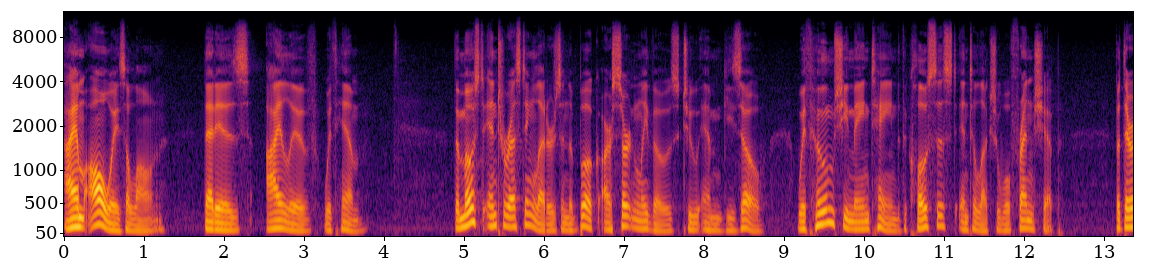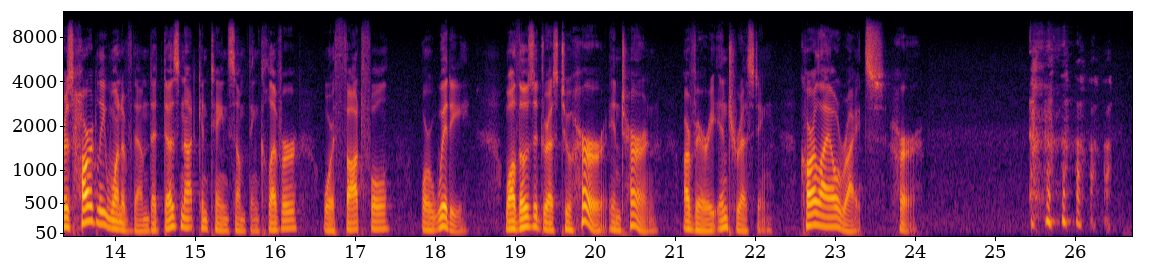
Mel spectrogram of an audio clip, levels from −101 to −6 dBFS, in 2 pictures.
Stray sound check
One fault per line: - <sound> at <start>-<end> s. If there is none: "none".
- laugh at 25.4-26.5 s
